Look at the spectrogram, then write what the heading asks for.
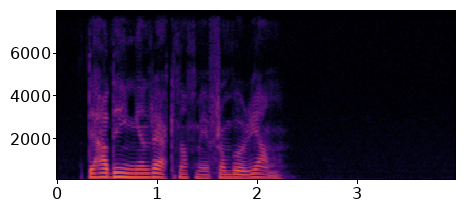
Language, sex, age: Swedish, female, 29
